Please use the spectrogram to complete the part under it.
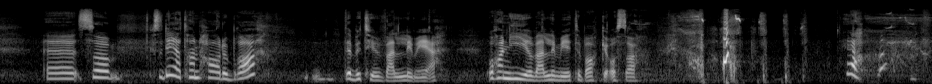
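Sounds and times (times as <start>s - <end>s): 
speech: 0.8s - 7.1s
dog yipping and grumbling: 6.8s - 8.1s.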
